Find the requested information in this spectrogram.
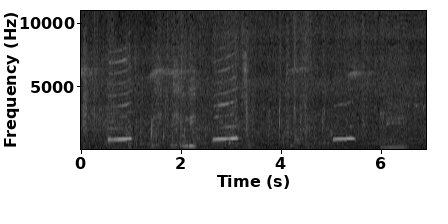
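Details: Hungry baby monkey named Lucie crying to beg for milk while its mother refuses to let it nurse: three thin, whistled, slightly rising cries, each about half a second, repeated roughly every two seconds, with soft background rustling between them.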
